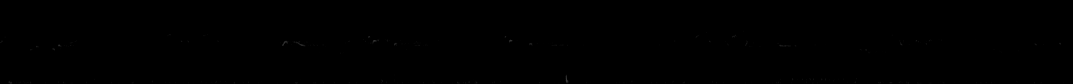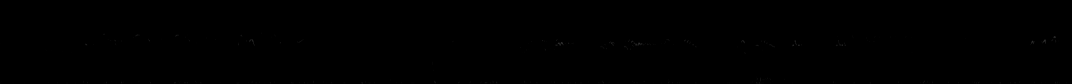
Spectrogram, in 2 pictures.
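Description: Near silence with faint birdsong: small birds chirping in short, high, quick phrases throughout.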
